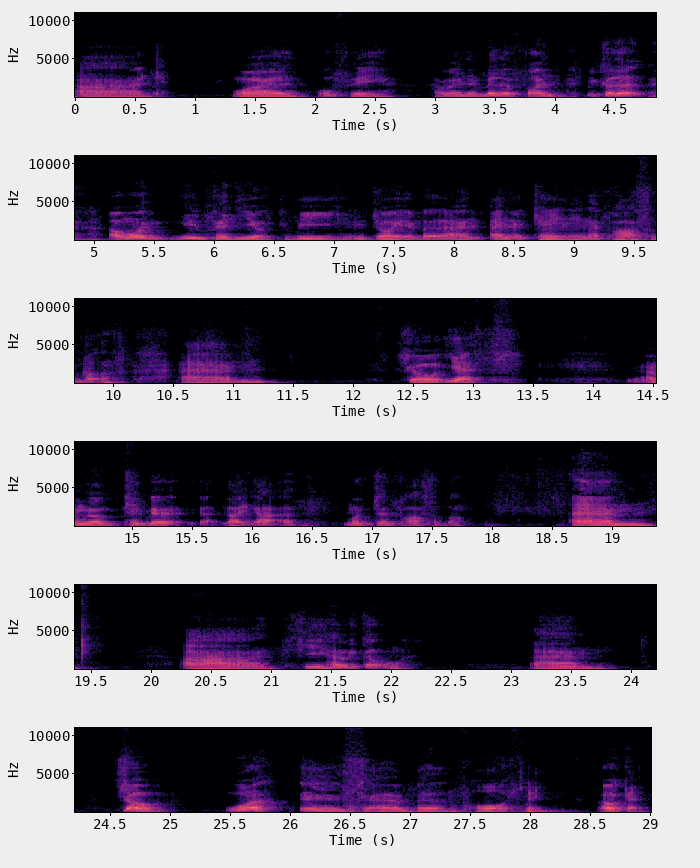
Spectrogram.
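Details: Dysarthria from lifelong ataxic cerebral palsy in an adult man with an involuntary hand shake and epilepsy; CP affects his mouth muscles, leaving his lips paralysed and weak so some letters are hard to pronounce.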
